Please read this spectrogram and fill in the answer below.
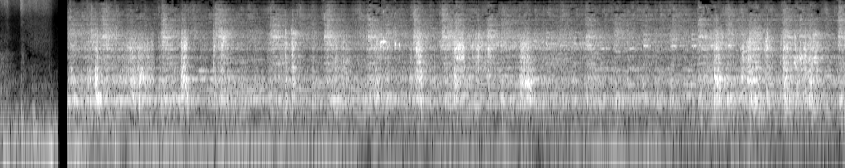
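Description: Action-film soundtrack music with repeated metallic clicks and clanks, played on a TV and picked up off its speaker. It starts abruptly about a second in.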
